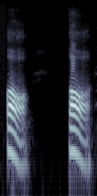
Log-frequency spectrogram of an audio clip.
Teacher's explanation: Kemudian qaf kan kita dah belajar. Qaf tu bahagian dekat dengan pangkal lidah tu dia akan sentuh dengan langit atas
